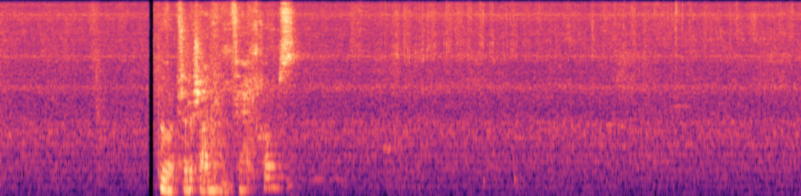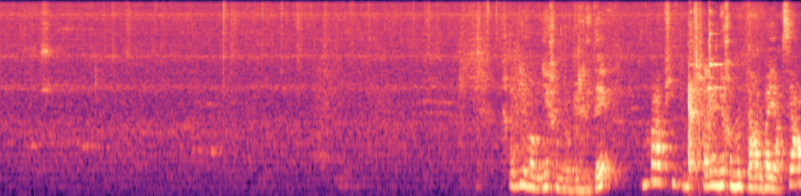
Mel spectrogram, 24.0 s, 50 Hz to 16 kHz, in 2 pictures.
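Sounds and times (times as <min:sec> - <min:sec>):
faint background hiss: 0:00.0 - 0:24.0.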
